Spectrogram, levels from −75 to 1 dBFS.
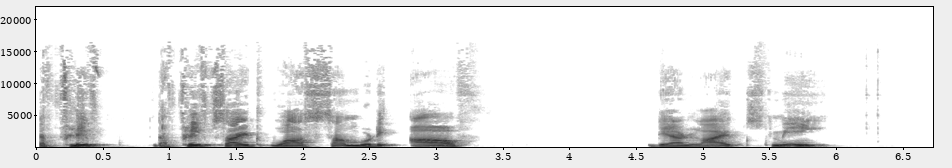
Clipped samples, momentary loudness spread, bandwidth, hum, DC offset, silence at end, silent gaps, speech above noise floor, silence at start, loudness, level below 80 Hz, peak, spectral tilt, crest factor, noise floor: under 0.1%; 13 LU; 16.5 kHz; none; under 0.1%; 0.8 s; none; 67 dB; 0.05 s; -17 LUFS; -56 dBFS; -2 dBFS; -5 dB/octave; 18 dB; -83 dBFS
